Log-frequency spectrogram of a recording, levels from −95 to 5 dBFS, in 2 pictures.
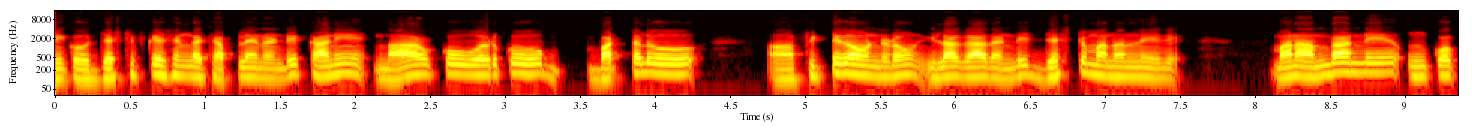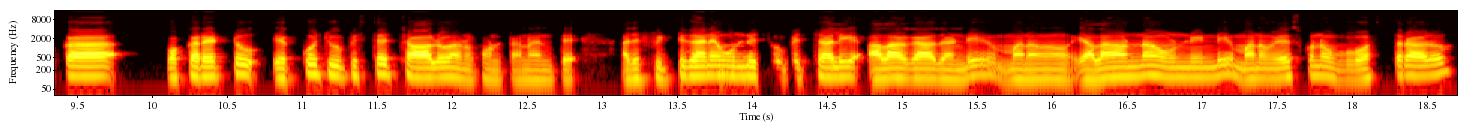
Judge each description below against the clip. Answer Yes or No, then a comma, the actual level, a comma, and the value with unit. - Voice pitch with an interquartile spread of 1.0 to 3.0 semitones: No, average, 3.4 semitones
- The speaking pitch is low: Yes, low, 130 Hz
